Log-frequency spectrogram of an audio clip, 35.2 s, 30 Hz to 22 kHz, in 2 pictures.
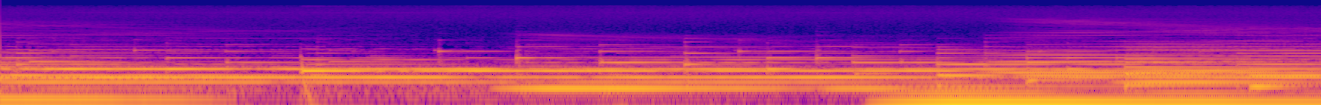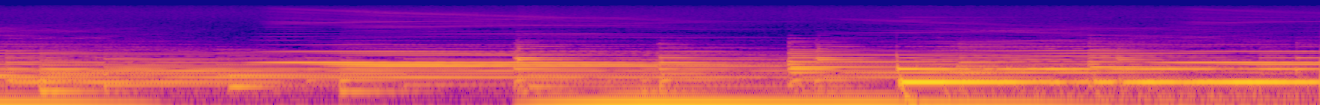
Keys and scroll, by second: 9.1 a, 14.1 Delete.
